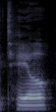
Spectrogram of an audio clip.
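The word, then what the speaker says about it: tael: Some people say tail, T-A-E-L, which is, I believe, the Indonesian or Malaysian pronunciation of liang or leung, which is Chinese ounce.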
